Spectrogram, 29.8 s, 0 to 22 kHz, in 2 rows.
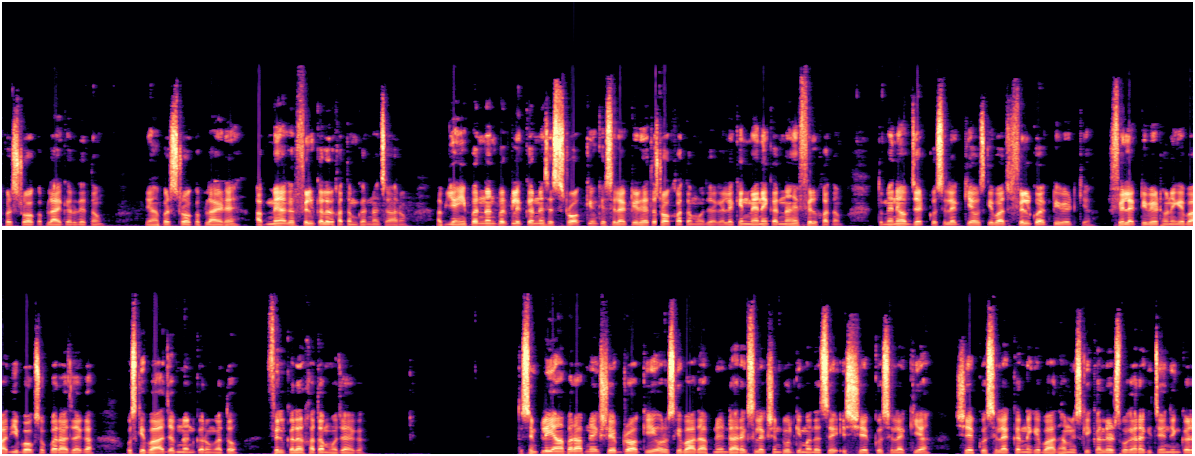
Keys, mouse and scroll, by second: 0.0-4.2 drag, 6.3-8.9 drag, 9.4 ctrl+z, 17.1 click, 19.9 ctrl+z, 20.7 click.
